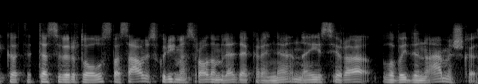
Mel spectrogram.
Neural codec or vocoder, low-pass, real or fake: codec, 16 kHz, 0.8 kbps, ZipCodec; 7.2 kHz; fake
